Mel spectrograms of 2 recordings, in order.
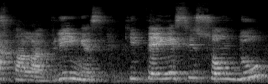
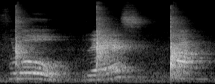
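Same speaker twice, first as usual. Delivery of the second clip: syllable by syllable; 3 semitones higher, 7 dB louder, much slower than usual. Shown as a demonstration. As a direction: spell "Floresta" out loud to the kids. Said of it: "Consoante, vogal".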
